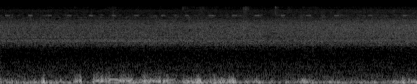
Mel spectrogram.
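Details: Summer song of annual cicadas, loud yet lacking the echoey scream of periodical Brood X, taken with a camera microphone as traffic paused; an unbroken high hiss runs throughout while low rustling murmurs underneath.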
